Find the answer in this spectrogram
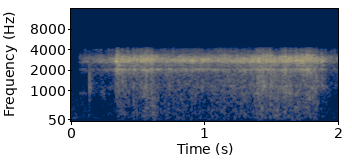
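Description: Robby the Robot's rattling mechanical sound effect, played through the toy's built-in sound kit speaker, starting about a third of a second in and cutting off near the end.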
